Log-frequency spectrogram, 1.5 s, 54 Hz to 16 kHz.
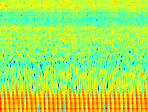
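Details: Cub Cadet 1000 garden tractor, single-cylinder, in second gear under mower drive load: steady, even thumping beat with no knocking or hunting; normal running.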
